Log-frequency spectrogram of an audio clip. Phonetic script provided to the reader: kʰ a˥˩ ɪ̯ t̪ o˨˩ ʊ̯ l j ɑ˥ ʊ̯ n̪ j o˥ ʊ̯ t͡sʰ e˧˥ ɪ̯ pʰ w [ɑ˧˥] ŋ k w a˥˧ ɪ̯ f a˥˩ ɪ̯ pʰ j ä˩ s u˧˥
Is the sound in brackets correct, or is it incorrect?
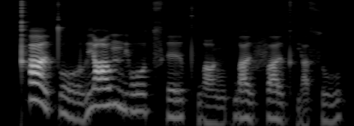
incorrect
